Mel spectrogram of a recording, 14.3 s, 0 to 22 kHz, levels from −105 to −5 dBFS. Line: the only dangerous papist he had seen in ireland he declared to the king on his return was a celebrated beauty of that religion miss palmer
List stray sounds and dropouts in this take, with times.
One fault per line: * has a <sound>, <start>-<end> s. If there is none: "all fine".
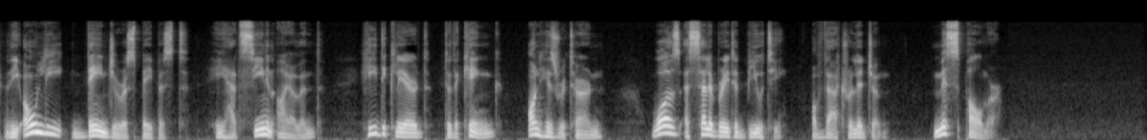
all fine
